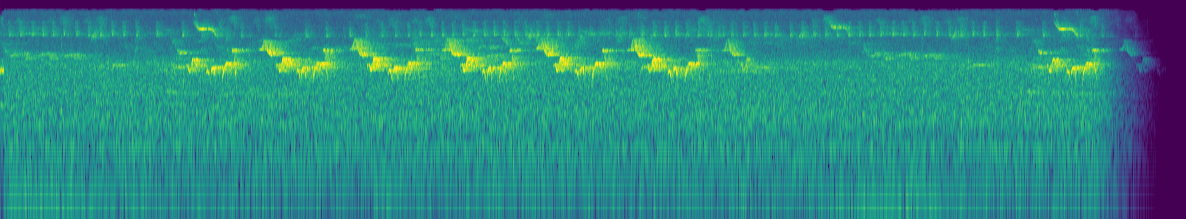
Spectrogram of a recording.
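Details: An Andean cock-of-the-rock (Rupicola peruvianus), a South American bird, gives a run of short, squeaky notes, several each second, over a steady background hiss.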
